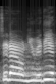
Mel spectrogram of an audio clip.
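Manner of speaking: high-pitched cartoon mountie voice, scolding. Retelling telling off a misbehaving kid, speaking in a Dudley Do-Right voice. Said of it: "Dudley would go".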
